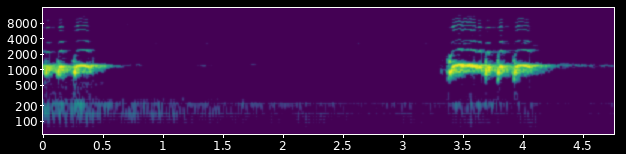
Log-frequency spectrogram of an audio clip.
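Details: Zebra dove, a local bird, singing as a lure for other doves: two bursts of quick rolling, bubbly coos about three seconds apart, with silence between and a faint low hum.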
